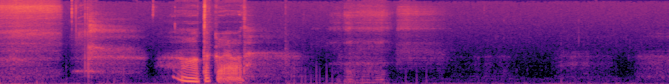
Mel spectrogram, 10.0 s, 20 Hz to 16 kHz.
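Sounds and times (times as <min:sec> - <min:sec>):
faint breathing: 0:00.0 - 0:02.6, 0:03.7 - 0:10.0.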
